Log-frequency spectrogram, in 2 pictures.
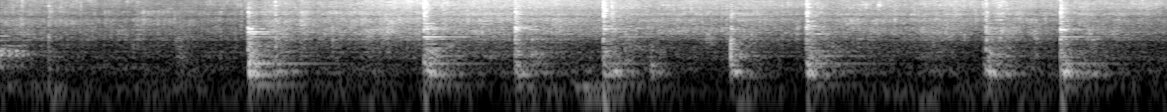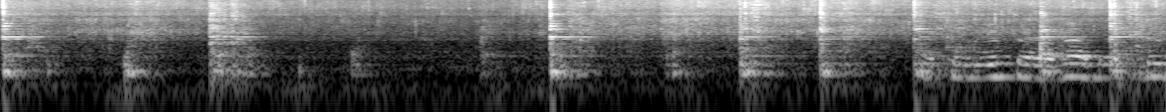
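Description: Cut green chillies spluttering and sizzling in hot oil for a mango coconut pachadi, with steady frying hiss, sharp scattered pops and repeated spoon scrapes against the pan. Close and fairly loud, with no talk.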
